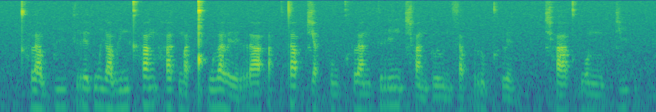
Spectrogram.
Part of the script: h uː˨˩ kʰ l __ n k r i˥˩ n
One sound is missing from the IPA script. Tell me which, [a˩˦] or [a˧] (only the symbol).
a˧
